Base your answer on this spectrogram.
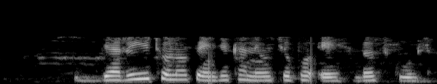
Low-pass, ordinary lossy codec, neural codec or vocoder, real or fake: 3.6 kHz; MP3, 32 kbps; none; real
